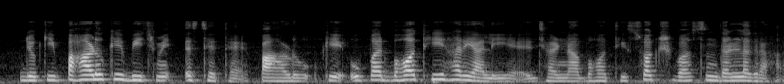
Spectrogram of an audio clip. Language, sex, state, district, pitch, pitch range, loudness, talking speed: Hindi, female, Uttar Pradesh, Varanasi, 180 Hz, 160-205 Hz, -19 LUFS, 185 wpm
